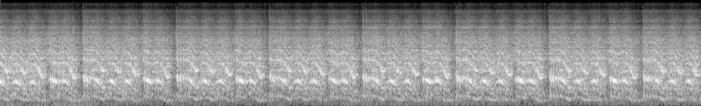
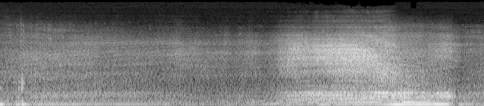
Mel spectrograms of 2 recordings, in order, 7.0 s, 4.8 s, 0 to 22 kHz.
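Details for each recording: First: 1997 Dodge 12-valve Cummins, manual, wrecked front end, run without coolant: a steady ticking knock about once a second over the clatter right after start-up, fan out of balance striking something; rhythmic knock. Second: 1997 Dodge 12-valve Cummins 215 hp, wrecked truck: steady drone swelling smoothly under load, no knocks or misses; normal running.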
